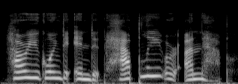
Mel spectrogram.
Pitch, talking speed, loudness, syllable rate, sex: 270 Hz, 225 wpm, -19 LUFS, 7.1 syllables/s, female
